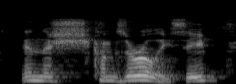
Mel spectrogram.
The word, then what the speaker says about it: se: See vocal cords. Manina. Wrong. Manina. And again, you practice. Aia. Manina. Okay, going on. S-E, se. Okay, so it's a closed E.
